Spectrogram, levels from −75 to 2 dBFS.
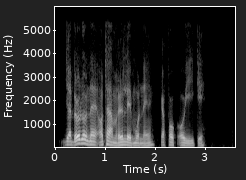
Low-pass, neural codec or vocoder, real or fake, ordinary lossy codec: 5.4 kHz; codec, 16 kHz in and 24 kHz out, 0.6 kbps, FocalCodec, streaming, 4096 codes; fake; none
